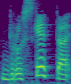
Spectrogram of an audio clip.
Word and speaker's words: bruschetta: your favorite italian dishes so many non-italian speakers pronounce words like bruschetta incorrectly but you can educate your friends at the table when you correctly slip in that k sound is the staff italian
